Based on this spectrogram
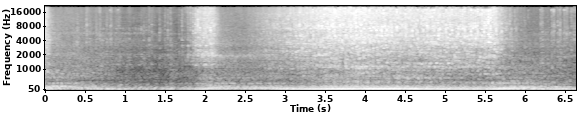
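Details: First test drive of 1982 FJ45 pickup with freshly rebuilt 1977 Toyota 2F and H55F 5-speed accelerating: revs rise smoothly through each gear, tidy shifts, no grinding or whine; first gear very short; engine and gearbox normal.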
